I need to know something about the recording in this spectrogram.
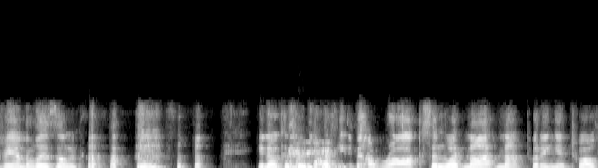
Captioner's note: laughter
